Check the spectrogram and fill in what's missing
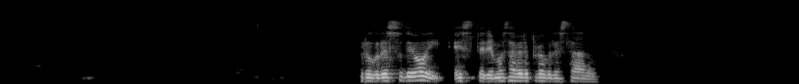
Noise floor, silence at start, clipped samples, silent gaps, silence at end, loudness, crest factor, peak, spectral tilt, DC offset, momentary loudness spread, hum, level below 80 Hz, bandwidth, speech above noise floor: under -90 dBFS; 3.6 s; under 0.1%; none; 2 s; -24 LUFS; 20 dB; -8 dBFS; -6 dB/octave; under 0.1%; 9 LU; none; -74 dBFS; 8.2 kHz; over 67 dB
